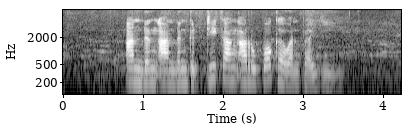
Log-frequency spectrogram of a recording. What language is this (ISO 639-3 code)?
jav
